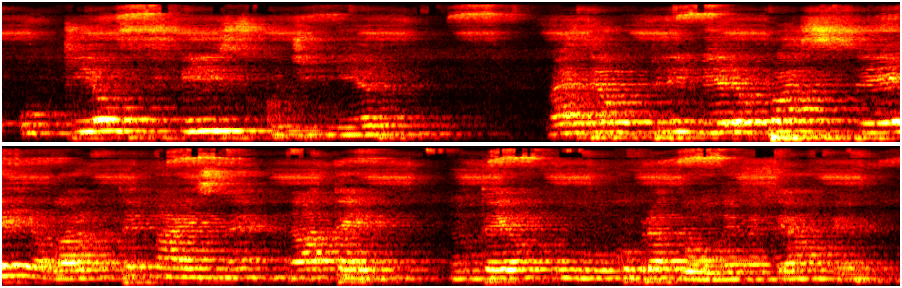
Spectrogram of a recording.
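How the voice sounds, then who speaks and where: A woman preaches in an earnest, storytelling way, often repeating her phrases. Her voice is dark and mellow but sits a little high. She is picked up from a distance, and the big church echoes loudly around her. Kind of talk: sermon with personal testimony. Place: large echoing church hall.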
